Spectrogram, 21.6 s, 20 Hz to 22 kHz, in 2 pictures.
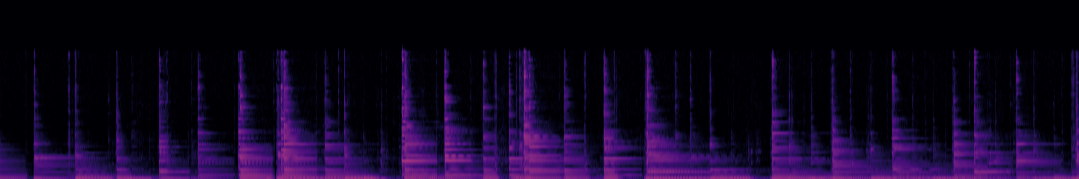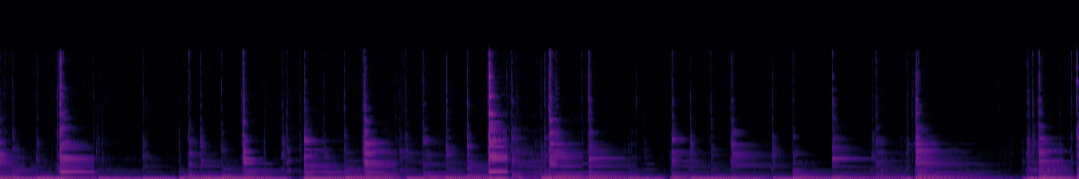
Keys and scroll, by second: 7.6-9.4 typing.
